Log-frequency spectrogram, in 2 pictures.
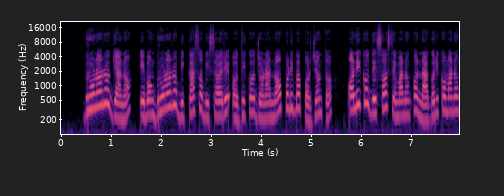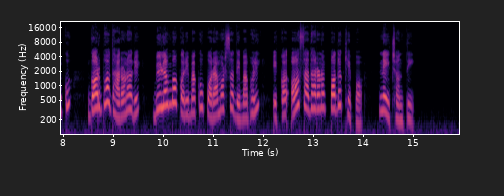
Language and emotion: Odia, neutral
